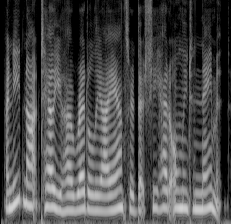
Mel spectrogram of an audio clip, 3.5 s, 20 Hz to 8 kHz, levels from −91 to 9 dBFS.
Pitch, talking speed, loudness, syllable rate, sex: 225 Hz, 275 wpm, -18 LUFS, 6.5 syllables/s, female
